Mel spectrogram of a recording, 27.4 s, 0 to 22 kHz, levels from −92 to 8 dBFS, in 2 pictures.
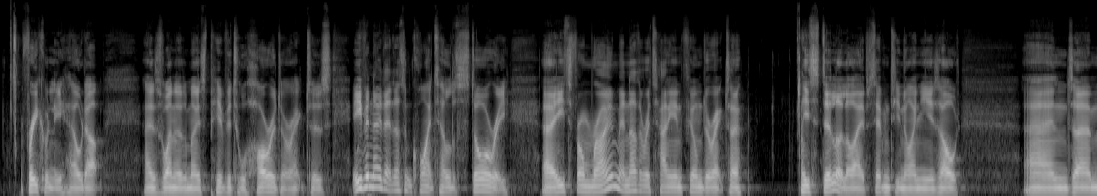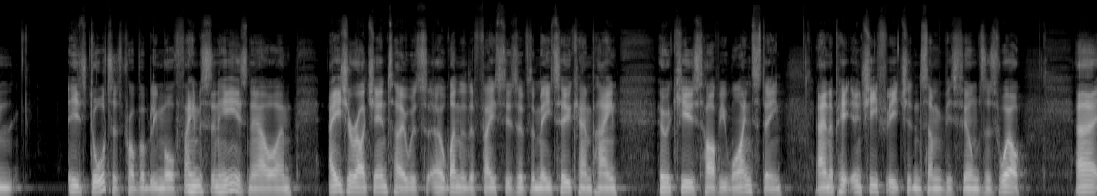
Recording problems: abrupt cut into speech; at the end

